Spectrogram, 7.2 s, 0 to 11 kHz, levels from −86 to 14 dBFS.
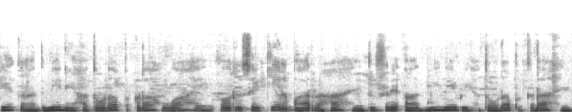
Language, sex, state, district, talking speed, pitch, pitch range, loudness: Urdu, female, Uttar Pradesh, Budaun, 170 wpm, 220 Hz, 215-235 Hz, -16 LUFS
